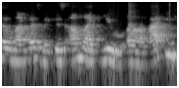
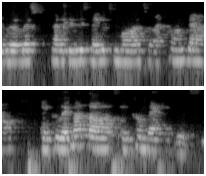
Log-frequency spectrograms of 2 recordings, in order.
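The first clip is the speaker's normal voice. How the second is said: plain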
